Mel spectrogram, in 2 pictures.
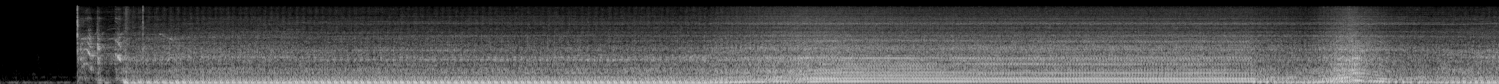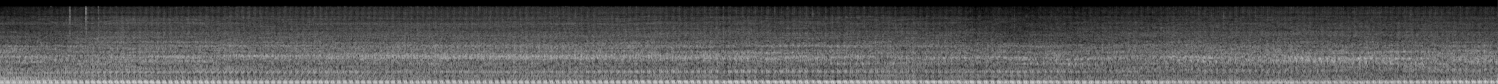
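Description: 2013 Kawasaki Ninja 650 (EX650E) parallel-twin engine starting about a second in and idling. It is revved up and held at a steady higher speed for about five seconds, drops back, gets one quick rev blip, then idles steadily.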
